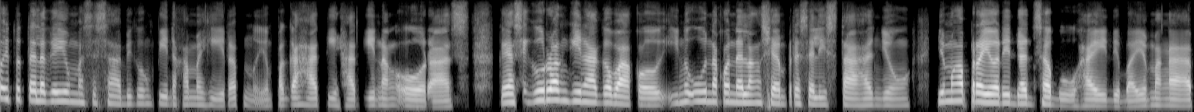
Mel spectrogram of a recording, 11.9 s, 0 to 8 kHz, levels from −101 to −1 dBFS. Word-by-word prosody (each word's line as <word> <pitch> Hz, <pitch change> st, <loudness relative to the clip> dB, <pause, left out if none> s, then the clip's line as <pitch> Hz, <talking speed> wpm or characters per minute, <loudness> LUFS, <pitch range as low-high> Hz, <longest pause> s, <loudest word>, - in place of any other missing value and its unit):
ito 255 Hz, -1 st, -2 dB
talaga 210 Hz, -3 st, +1 dB
yung 205 Hz, -1 st, -2 dB
masasabi 165 Hz, -5 st, -8 dB
kong 155 Hz, -1 st, -12 dB
pinakamahirap 135 Hz, -4 st, -8 dB
'no, 130 Hz, -5 st, -17 dB
yung 120 Hz, 0 st, -14 dB
paghahati-hati 130 Hz, 0 st, -5 dB
ng 130 Hz, 0 st, -5 dB
oras. 110 Hz, -2 st, -1 dB, 0.3 s
Kaya 185 Hz, +1 st, +3 dB
siguro 220 Hz, +4 st, +4 dB
ang 225 Hz, -2 st, +4 dB
ginagawa 180 Hz, -7 st, +4 dB
ko, 130 Hz, -1 st, 0 dB
inuuna 195 Hz, +4 st, -3 dB
ko 200 Hz, -, +3 dB
na 180 Hz, -2 st, +3 dB
lang 175 Hz, 0 st, 0 dB
siyempre 160 Hz, -1 st, -2 dB
sa 155 Hz, -, -7 dB
listahan 130 Hz, -2 st, -2 dB
yung 130 Hz, -1 st, -8 dB, 0.3 s
yung 200 Hz, +1 st, -2 dB
mga 215 Hz, 0 st, +5 dB
prayoridad 175 Hz, -5 st, +6 dB
sa 150 Hz, +1 st, +4 dB
buhay 120 Hz, -2 st, -3 dB
'di 110 Hz, 0 st, -9 dB
ba, 110 Hz, 0 st, -3 dB
yung 120 Hz, +2 st, -5 dB
mga 125 Hz, -3 st, 0 dB
145 Hz, 165 wpm, -25 LUFS, 125-185 Hz, 0.3 s, prayoridad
